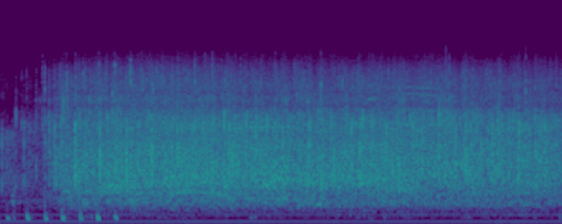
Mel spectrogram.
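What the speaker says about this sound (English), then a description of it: "Big round of applause." Audience applause at a climate change symposium in Kingston, a dense, steady wash of clapping that swells up after a brief quieter start and holds loud and full for several seconds, with a faint low hum underneath.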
